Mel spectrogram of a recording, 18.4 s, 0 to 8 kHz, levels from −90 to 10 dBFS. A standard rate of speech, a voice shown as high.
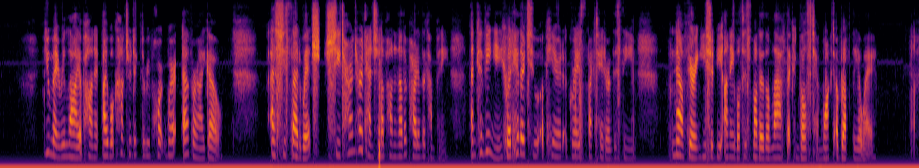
Yes: average, 180 wpm; high, 215 Hz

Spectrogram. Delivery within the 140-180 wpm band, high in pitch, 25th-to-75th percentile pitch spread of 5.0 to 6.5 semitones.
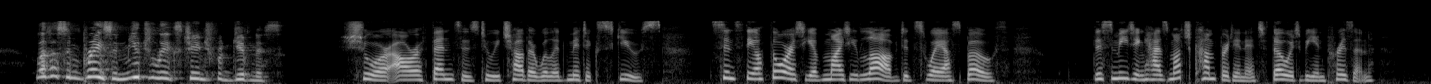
Yes: average, 170 wpm; high, 225 Hz; wide, 5.4 semitones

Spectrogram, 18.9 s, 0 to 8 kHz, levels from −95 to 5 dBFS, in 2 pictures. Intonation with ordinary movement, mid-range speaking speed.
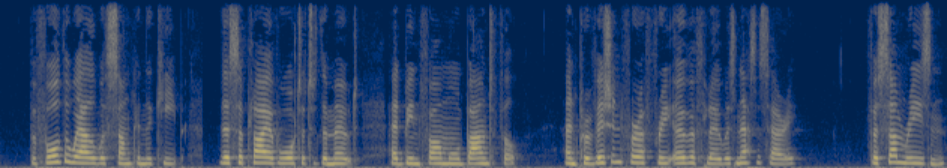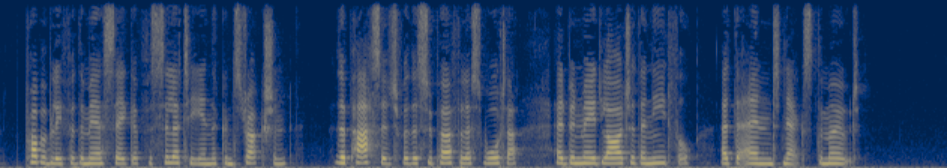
No: narrow, 1.5 semitones; average, 185 wpm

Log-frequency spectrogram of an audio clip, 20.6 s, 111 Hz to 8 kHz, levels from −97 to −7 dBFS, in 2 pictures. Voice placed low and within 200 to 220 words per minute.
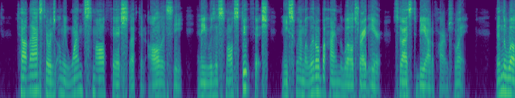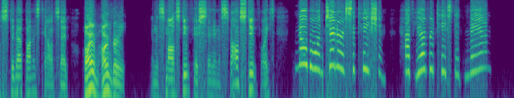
Yes: low, 130 Hz; fast, 205 wpm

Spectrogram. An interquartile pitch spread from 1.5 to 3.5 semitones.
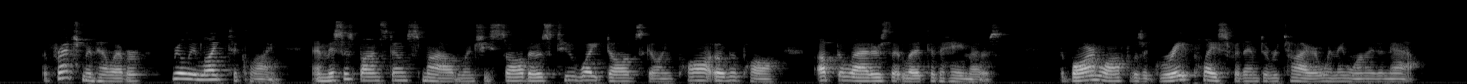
No: average, 4.2 semitones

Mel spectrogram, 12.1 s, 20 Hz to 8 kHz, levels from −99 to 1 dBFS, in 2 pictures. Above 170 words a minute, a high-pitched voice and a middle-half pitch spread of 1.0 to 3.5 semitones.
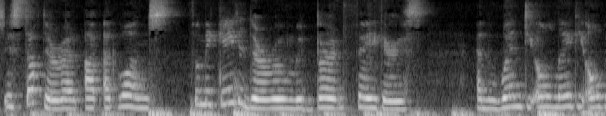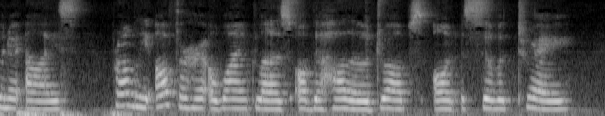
No: average, 165 wpm; high, 230 Hz; narrow, 2.4 semitones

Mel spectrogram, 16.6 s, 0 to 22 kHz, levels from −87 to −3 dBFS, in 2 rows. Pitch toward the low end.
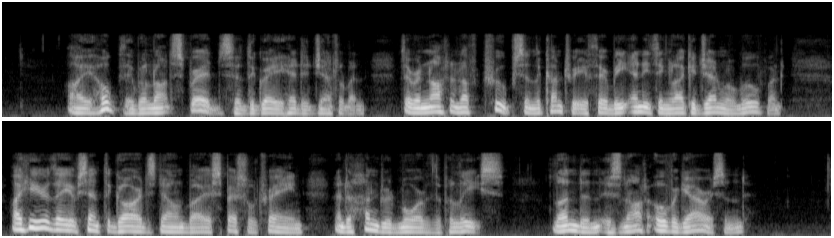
Yes: low, 115 Hz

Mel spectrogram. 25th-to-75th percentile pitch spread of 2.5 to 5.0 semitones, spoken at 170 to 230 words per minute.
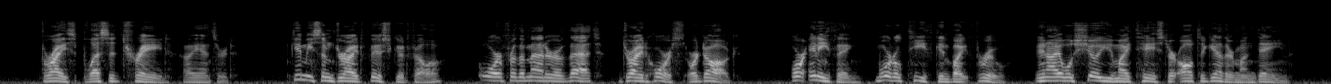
No: wide, 5.5 semitones; average, 175 wpm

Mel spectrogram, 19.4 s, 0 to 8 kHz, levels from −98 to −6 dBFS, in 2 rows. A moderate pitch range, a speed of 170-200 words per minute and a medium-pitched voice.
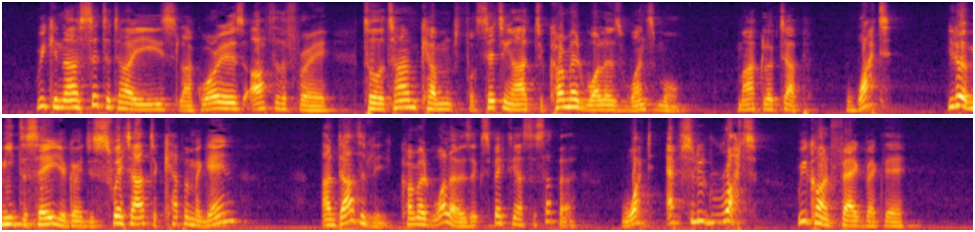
No: wide, 6.8 semitones; average, 175 wpm; medium, 150 Hz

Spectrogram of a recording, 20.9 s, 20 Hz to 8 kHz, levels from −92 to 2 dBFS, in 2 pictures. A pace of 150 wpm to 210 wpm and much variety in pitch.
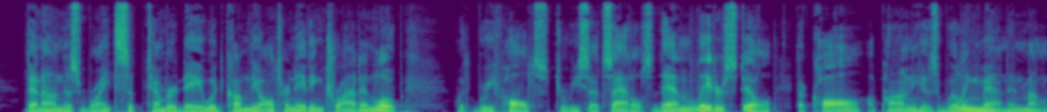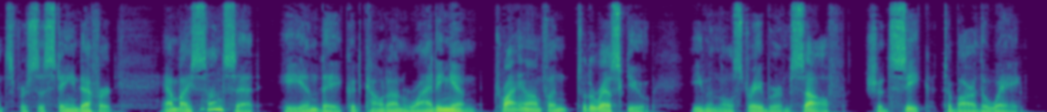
No: average, 165 wpm; average, 4.7 semitones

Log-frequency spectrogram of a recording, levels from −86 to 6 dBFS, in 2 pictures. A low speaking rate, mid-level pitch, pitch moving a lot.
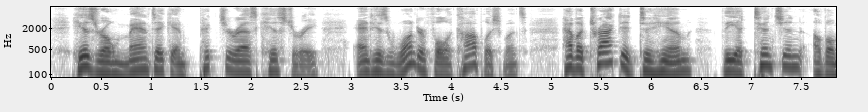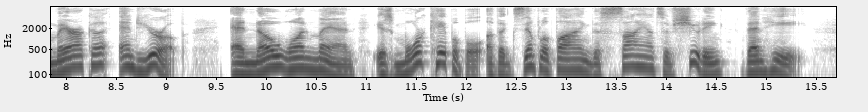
No: slow, 130 wpm; low, 120 Hz; wide, 7.3 semitones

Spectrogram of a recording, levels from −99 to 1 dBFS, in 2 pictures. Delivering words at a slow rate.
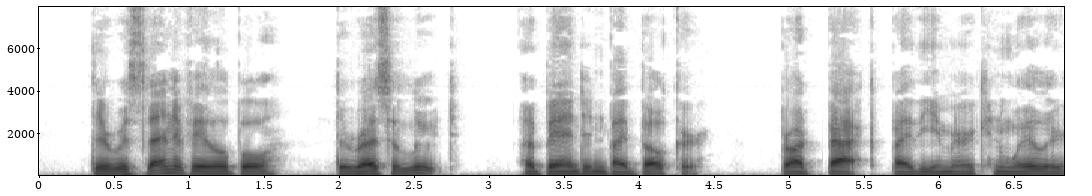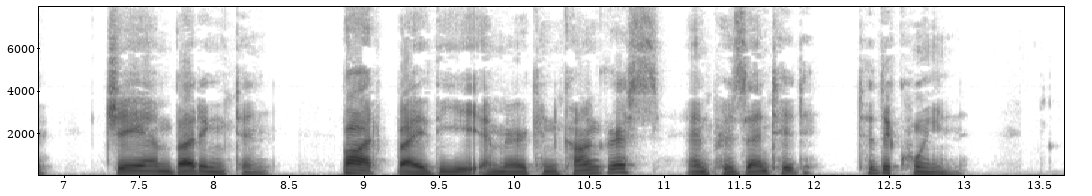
Yes: slow, 125 wpm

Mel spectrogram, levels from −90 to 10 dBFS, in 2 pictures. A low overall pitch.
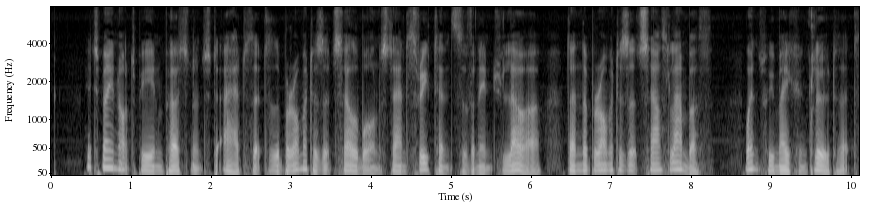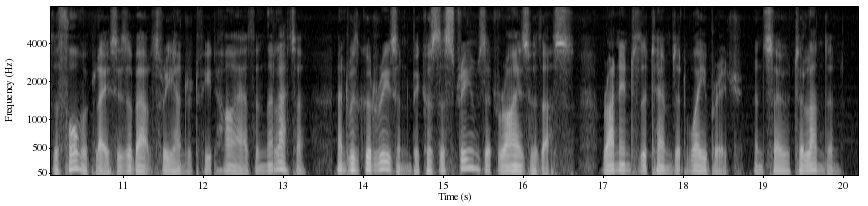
Yes: very low, 90 Hz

